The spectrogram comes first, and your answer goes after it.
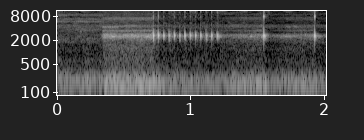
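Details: A small frog, about half the size of a tongue, gives a fast run of about a dozen bright, high ticks, then two separate drip-like clicks like a water droplet falling into a bucket, over a low hum; the tick's meaning is unknown.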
